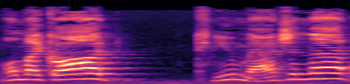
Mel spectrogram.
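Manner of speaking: lightly sarcastic tone. The speaker is talking about letting kids struggle and fail: a little sarcastic. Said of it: "I'm being a little sarcastic now".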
